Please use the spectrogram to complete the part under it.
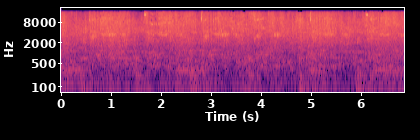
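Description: A crackling electric beam buzzes steadily.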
